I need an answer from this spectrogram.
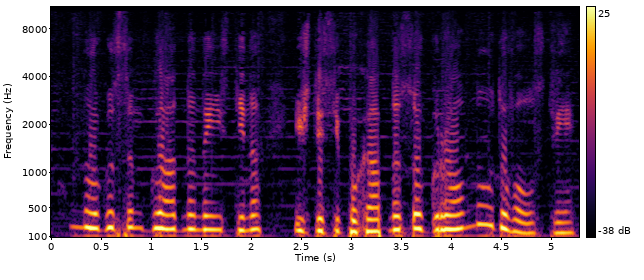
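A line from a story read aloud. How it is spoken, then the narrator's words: Mother exclaiming. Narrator (Bulgarian): възкликнала майката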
